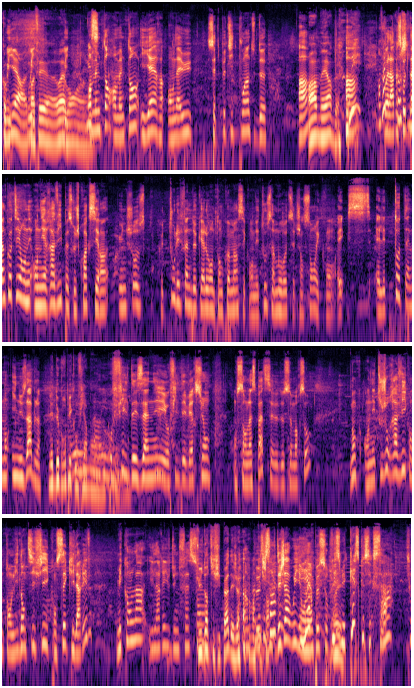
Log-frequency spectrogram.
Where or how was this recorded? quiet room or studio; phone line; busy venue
busy venue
